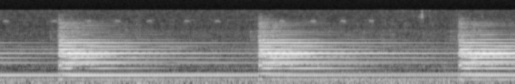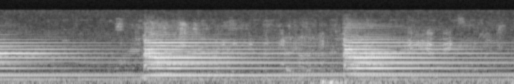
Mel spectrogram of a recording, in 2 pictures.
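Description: A large bell tolling slowly, struck five times at even two-second intervals, each stroke ringing on and fading until the next.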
